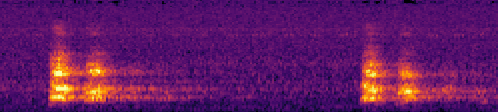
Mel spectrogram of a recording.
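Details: Rex, a dog, barks in the night: two double barks about three seconds apart, each pair quick and sharp, with quiet between them.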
